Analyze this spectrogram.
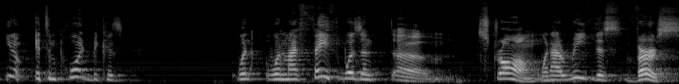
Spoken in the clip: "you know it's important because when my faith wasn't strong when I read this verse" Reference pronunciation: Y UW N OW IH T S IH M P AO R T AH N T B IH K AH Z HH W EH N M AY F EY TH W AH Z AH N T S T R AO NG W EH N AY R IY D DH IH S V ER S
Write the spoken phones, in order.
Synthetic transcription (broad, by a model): Y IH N OW IH T S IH M P AO R T N B IH K AH Z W W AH N M AY F EY TH W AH Z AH N T S T R AO NG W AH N AY R IY D DH IH S V ER S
